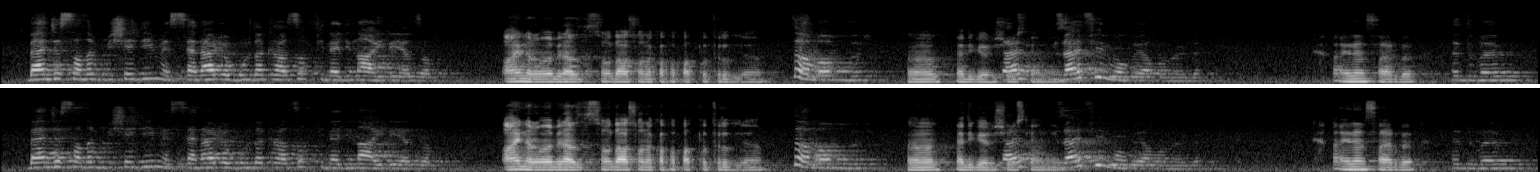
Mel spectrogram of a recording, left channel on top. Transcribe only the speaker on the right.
Aynen ona biraz son- daha sonra kafa patlatırız ya.
Tamam hadi görüşürüz
kendine.
iyi bak.
Aynen sardı.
